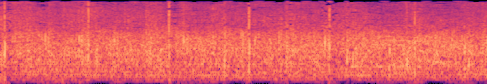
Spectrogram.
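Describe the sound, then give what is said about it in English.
A church audience at a Wednesday night meeting breaks into steady, sustained applause as praise to God, many hands clapping together in a dense, bright wash of noise with no voices standing out. “Let's give Him a big hand clap of praise tonight.”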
